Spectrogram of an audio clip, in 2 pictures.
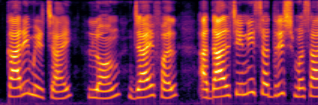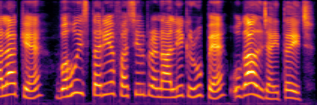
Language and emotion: Maithili, neutral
